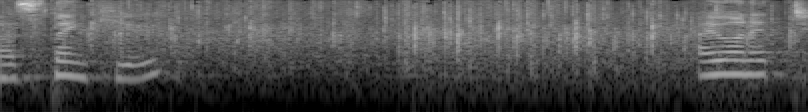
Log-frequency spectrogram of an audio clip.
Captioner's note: audience cheering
